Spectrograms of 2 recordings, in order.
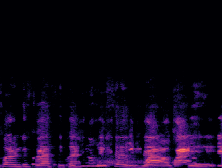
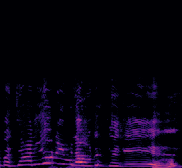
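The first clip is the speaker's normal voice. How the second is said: talking back to [name]; 9 semitones higher, 4 dB quieter, much faster than usual. Retold or imitated. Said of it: "I'm like".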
